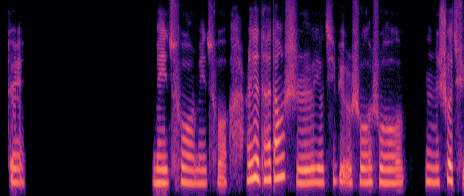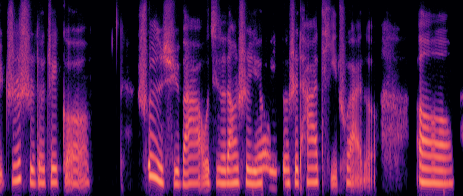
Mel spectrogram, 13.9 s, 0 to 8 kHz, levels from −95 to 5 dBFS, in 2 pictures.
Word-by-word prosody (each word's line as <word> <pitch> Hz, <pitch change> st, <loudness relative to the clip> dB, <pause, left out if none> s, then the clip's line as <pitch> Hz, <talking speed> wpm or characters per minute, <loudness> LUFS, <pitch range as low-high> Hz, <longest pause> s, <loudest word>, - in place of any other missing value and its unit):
对。 215 Hz, -2 st, 0 dB, 1.9 s
没 205 Hz, -1 st, +3 dB
错 210 Hz, -1 st, -1 dB
没 200 Hz, 0 st, -3 dB
错。 215 Hz, -, -5 dB, 0.2 s
而 250 Hz, -, +4 dB
且 280 Hz, +1 st, +9 dB
他 255 Hz, 0 st, +3 dB
当 280 Hz, +3 st, +6 dB
时 205 Hz, -6 st, +2 dB
尤 215 Hz, 0 st, +3 dB
其 235 Hz, +3 st, -9 dB
比 -, -, -3 dB
如 -, -, -1 dB
说 215 Hz, +1 st, -1 dB
说， 205 Hz, -, 0 dB, 0.3 s
嗯， 220 Hz, -1 st, -1 dB
摄 240 Hz, +2 st, +4 dB
取 -, -, -8 dB
知 240 Hz, +3 st, -1 dB
识 210 Hz, -6 st, -2 dB
的 205 Hz, -, -2 dB
这 215 Hz, 0 st, -1 dB
个 210 Hz, -, -5 dB, 0.7 s
顺 270 Hz, -7 st, +3 dB
序 195 Hz, -1 st, -1 dB
吧， 200 Hz, +2 st, -2 dB
我 -, -, -1 dB
记 210 Hz, +2 st, -7 dB
得 200 Hz, -1 st, +2 dB
当 205 Hz, +1 st, +2 dB
时 210 Hz, -1 st, +1 dB
也 195 Hz, -, +3 dB
有 210 Hz, 0 st, 0 dB
一 185 Hz, -, -2 dB
个 200 Hz, +1 st, -3 dB
是 205 Hz, +1 st, 0 dB
他 215 Hz, +1 st, -1 dB
提 230 Hz, -, -9 dB
出 -, -, -8 dB
来 -, -, -3 dB
的。 -, -, -11 dB, 0.6 s
嗯。 205 Hz, -3 st, +2 dB
210 Hz, 185 characters per minute, -23 LUFS, 200-225 Hz, 1.9 s, 且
